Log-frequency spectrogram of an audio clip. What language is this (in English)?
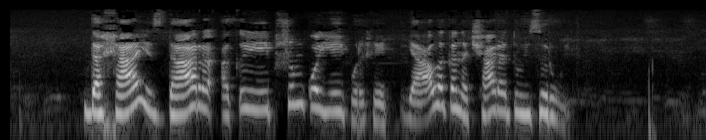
Abkhazian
